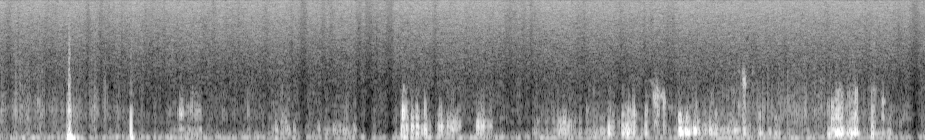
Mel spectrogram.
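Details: Stomach rumbling from a subject: low gurgling and rumbling abdominal noises with a few sharper pops, ordinary bowel sounds.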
